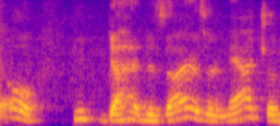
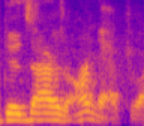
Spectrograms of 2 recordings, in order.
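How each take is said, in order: First: Mocking quote. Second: Said in the usual way. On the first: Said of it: "these dumbass people out here say".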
